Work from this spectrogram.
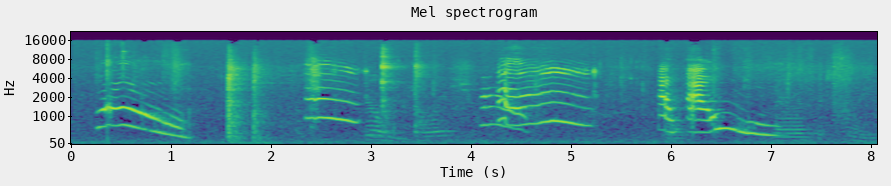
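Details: Domestic cat meowing indoors, a series of drawn-out, falling and wavering meows roughly every two seconds, some rising then dropping in pitch, with a person talking softly in between.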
